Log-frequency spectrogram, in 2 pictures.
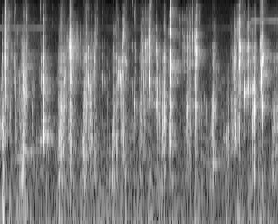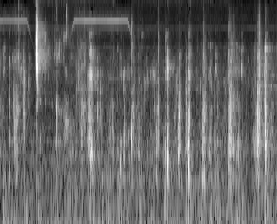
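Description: Close-up wet chewing and biting of soft steamed buns (baozi), with many quick irregular mouth clicks and smacks.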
